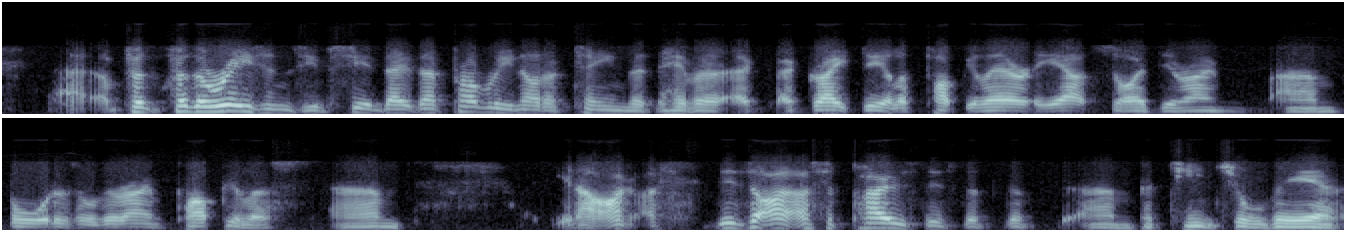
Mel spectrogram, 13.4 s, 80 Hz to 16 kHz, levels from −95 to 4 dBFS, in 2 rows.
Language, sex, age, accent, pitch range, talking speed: English, male, 50-69, Australian, 100-125 Hz, 200 wpm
